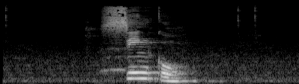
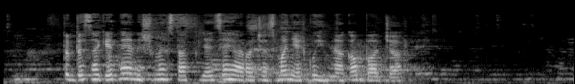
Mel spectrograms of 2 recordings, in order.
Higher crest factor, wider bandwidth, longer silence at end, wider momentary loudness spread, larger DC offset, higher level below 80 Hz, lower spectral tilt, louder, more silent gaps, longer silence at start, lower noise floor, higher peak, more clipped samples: about the same, 18 dB vs 18 dB; first, 16.5 kHz vs 11.5 kHz; first, 1.05 s vs 0 s; first, 20 LU vs 16 LU; neither; second, -60 dBFS vs -50 dBFS; about the same, -4.5 dB/octave vs -4 dB/octave; about the same, -16 LUFS vs -18 LUFS; neither; first, 1 s vs 0.05 s; about the same, -49 dBFS vs -47 dBFS; about the same, -2 dBFS vs -2 dBFS; neither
